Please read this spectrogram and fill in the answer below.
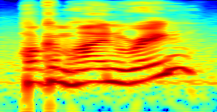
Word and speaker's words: Hockenheimring: I normally call it Hocks for short, but obviously if you don't pronounce that H clearly, it sounds a bit like something else, so I will try and avoid that while we are sitting here on the broadcast.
